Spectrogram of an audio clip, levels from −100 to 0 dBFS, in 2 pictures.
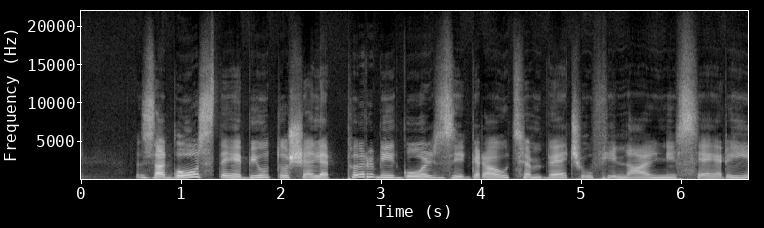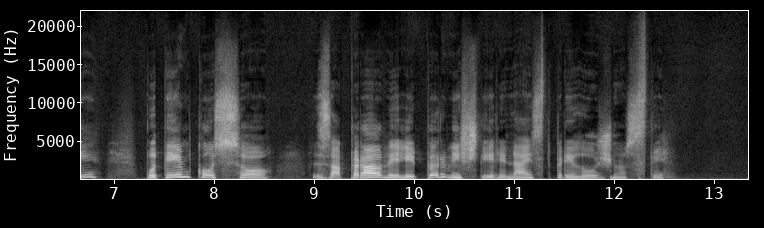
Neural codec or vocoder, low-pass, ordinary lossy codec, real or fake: codec, 44.1 kHz, 3.4 kbps, Pupu-Codec; none; none; fake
